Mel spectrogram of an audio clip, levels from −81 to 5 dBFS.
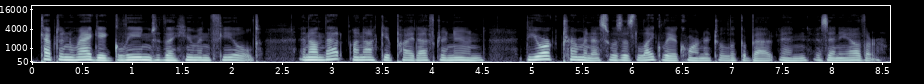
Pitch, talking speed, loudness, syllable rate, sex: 165 Hz, 180 wpm, -17 LUFS, 5.7 syllables/s, female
